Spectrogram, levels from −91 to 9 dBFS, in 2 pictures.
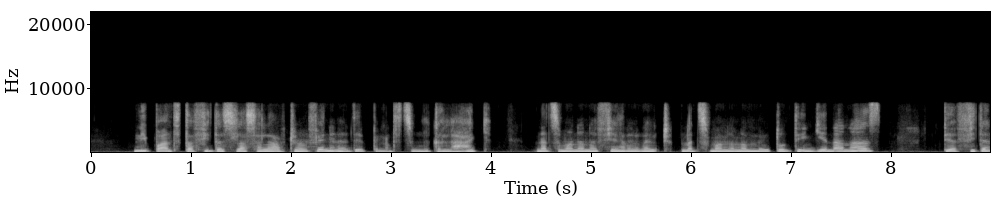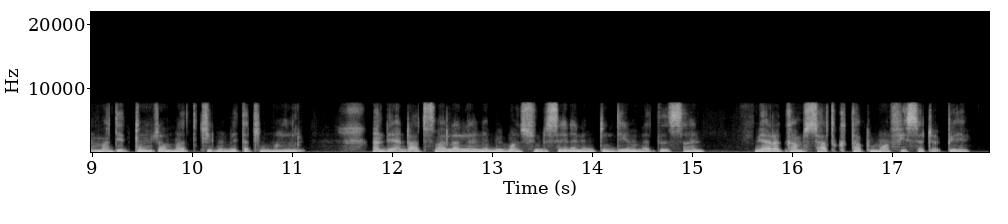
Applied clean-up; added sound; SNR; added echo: neural diffusion model UNIVERSE++.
